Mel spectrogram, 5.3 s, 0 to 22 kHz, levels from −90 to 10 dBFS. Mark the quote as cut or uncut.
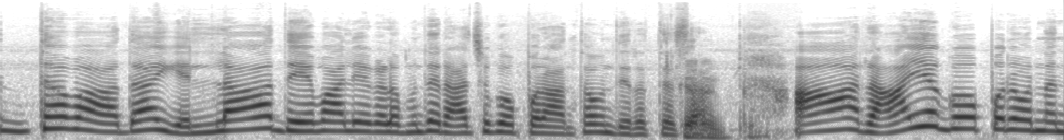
uncut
